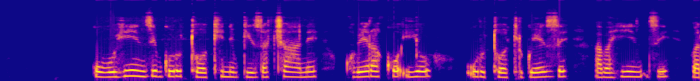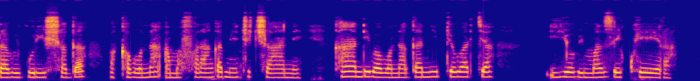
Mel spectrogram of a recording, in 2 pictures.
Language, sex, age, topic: Kinyarwanda, female, 18-24, agriculture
